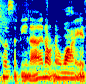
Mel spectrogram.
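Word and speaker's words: Josefina: Elizabeth Caroline J Josephina wow I know it's pronounced Josephina I don't know why I it Josephina I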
